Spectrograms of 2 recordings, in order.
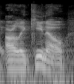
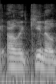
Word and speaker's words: Arlecchino: They say Arlecchino, but they don't read it correctly. They don't say Arlecchino, they say Arlecchino.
